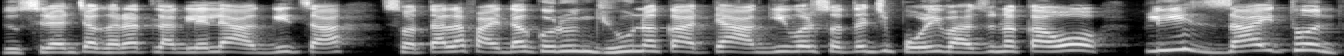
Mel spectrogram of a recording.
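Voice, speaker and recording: A woman's voice: high voice, normal speed, close to an everyday voice. A woman voicing an angry, proud middle-aged mother-in-law who scolds intrusive reporters. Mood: scolding. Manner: scolding and offended.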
